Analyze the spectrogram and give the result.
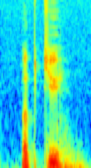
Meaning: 1. obtuse 2. narrow-minded, obtuse 3. dull, boring, lifeless
- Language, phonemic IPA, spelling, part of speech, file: French, /ɔp.ty/, obtus, adjective, Fr-obtus.ogg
